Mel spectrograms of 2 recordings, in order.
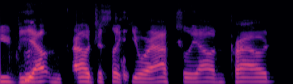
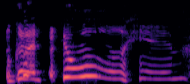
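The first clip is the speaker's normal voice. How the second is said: slow, stretched, higher cartoon line; slow drawn-out quote; 6 semitones higher, much slower than usual. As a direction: drag it out like a cartoon duelist. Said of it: "actual line from the show".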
